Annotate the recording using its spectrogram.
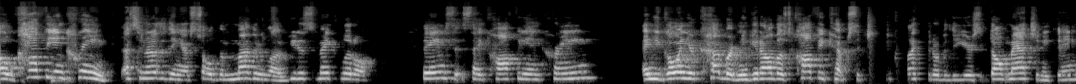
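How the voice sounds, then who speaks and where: A woman with a high pitch speaks in an animated tone at a fairly quick pace. Her loudness swings widely. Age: 60s. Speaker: sales director. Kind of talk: motivational talk.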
